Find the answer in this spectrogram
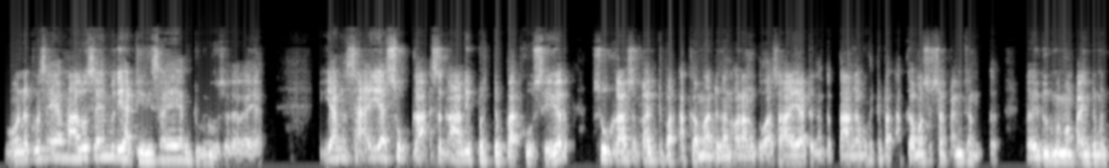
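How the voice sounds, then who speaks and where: Man preaching in a chatty, colloquial way. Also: mid-range voice. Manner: colloquial, chatty preaching, keeps addressing the congregation; swings from quiet asides to sudden loud outbursts. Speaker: pastor. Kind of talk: sermon.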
